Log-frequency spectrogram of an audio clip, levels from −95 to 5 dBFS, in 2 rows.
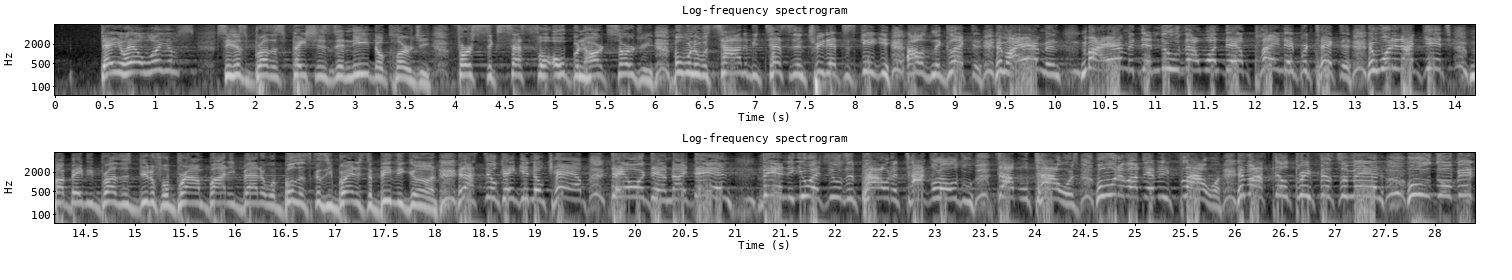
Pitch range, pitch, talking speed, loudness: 235-345 Hz, 285 Hz, 215 wpm, -22 LUFS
